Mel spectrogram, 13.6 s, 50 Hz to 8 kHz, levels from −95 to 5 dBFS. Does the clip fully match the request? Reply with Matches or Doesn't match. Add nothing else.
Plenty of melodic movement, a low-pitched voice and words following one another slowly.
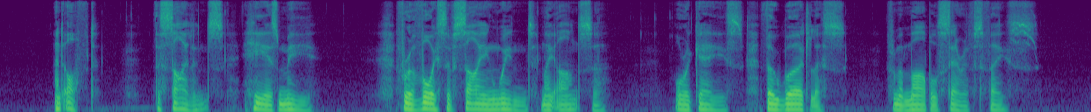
Doesn't match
